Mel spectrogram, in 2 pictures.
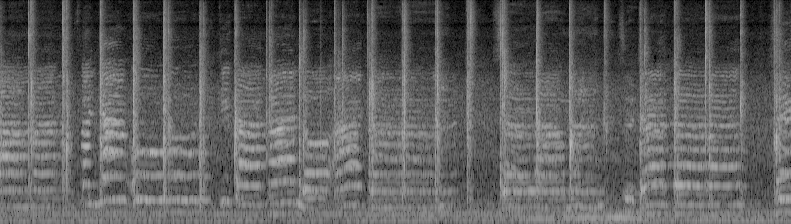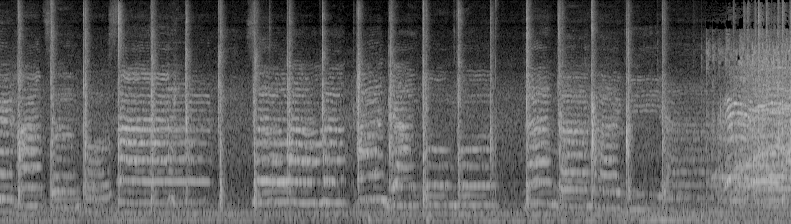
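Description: A family group singing a birthday song together while clapping along in a steady beat.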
